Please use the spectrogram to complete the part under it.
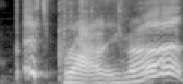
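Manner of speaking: unconfident, self-doubting, hedging tone. Answering a co-host's question about heading back, voice going high. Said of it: "Your voice got real high when you said that".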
